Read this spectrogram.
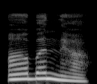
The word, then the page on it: ಅಬಿಂದು: abindu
